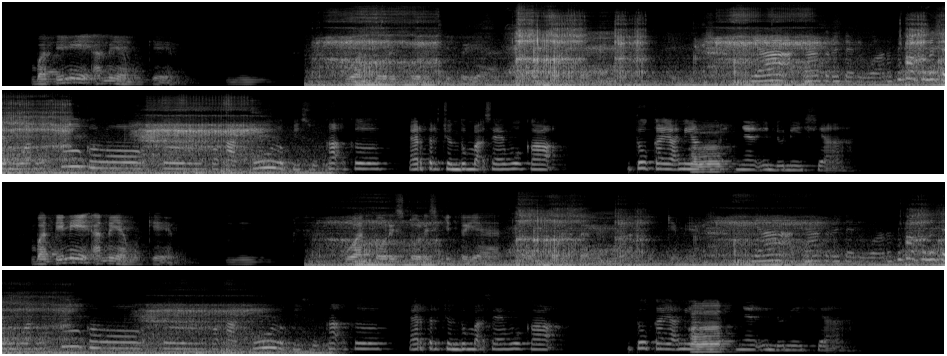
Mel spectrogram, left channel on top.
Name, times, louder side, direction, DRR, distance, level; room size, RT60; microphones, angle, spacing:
voice 1, 0.3-1.8 2.2-2.5 3.4-7.0 16.3-16.6, right 3 dB, 65° right, 7 dB, 4.0 m, -37 dB
Breathing, 3.0-12.7, left 5 dB, 90° left, 1.3 m, -32 dB
voice 2, 7.5-13.2 13.5-15.0 15.8-16.4 16.8-17.9, left 4 dB, 70° left, 10 dB, 1.6 m, -35 dB
19.5 x 14.0 x 5.2 m, 0.40 s
head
